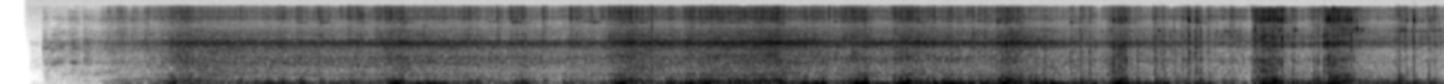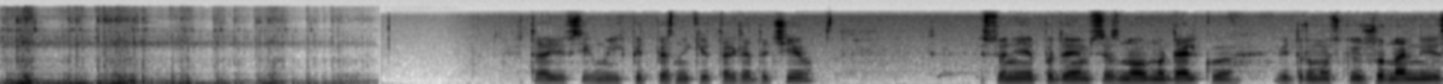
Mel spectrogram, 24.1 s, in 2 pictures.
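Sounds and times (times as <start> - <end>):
car engine revving: 0.6 - 15.2.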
